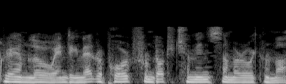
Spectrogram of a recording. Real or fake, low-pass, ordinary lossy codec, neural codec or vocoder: real; 7.2 kHz; MP3, 24 kbps; none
